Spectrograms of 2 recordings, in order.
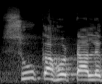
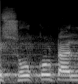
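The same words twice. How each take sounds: First: ਸੁ with u, not o. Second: ਸੋ with long o, as misread; wrong o in ਸੋ. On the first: Preacher reading the corrected verse, ਸੁ with u. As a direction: open with ਸੁ said with a u vowel. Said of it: "ਔਂਕੜ ਹੈ". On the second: Preacher showing how not to read it, ਸੋ with long o. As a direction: open with ਸੋ said with o. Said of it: "ਸੱਸੇ ਨੂੰ ਇੱਥੇ ਹੋੜਾ ਨਹੀਂ". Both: Shown as a demonstration.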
